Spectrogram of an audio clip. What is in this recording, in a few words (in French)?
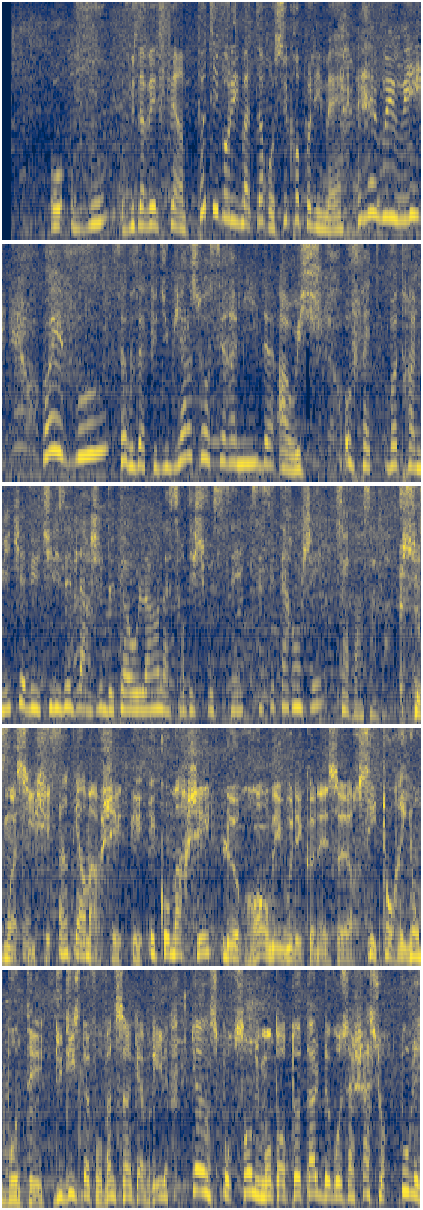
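gentille, comédienne voix off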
